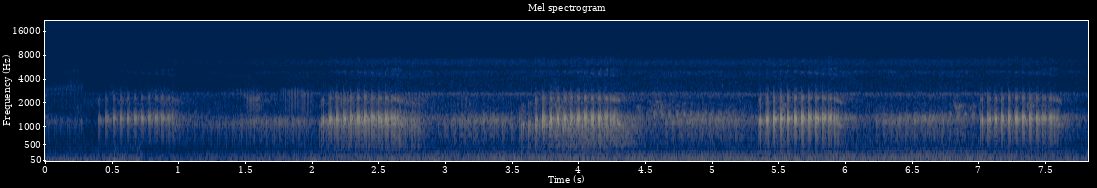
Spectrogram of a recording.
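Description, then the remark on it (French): Frogs croak in a steady chorus in the countryside, with louder pulsing bursts rising roughly every one and a half seconds over a continuous lower trill, with no voices. “Parfois, on entend les doux chants des grenouilles qui s'insinuent dans le paysage sonore de cette si jolie campagne.”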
